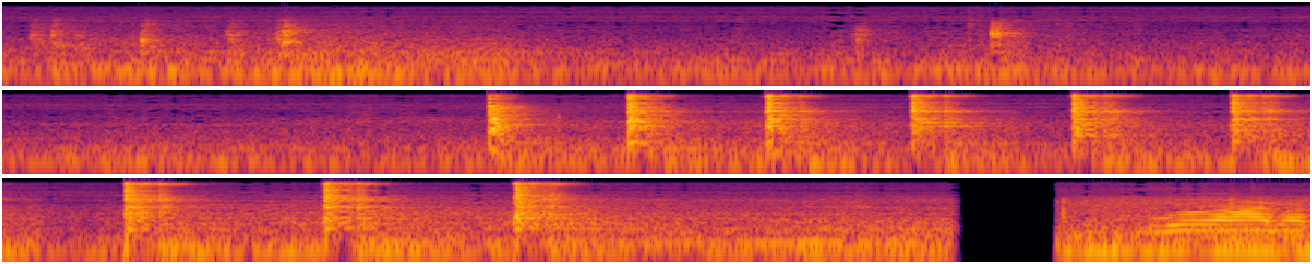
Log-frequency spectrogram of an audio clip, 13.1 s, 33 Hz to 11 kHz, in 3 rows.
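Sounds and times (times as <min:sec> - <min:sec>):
hammer striking chisel on metal: 0:06.0 - 0:10.9.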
